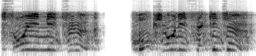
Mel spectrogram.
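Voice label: near waypoint mood med, speech japanese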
